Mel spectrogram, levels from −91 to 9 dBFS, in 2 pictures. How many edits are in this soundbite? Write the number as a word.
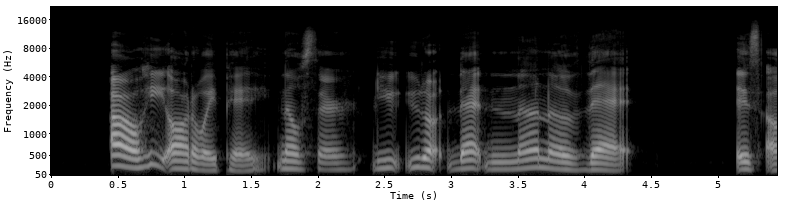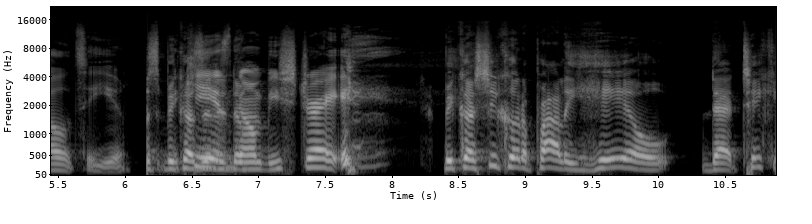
one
